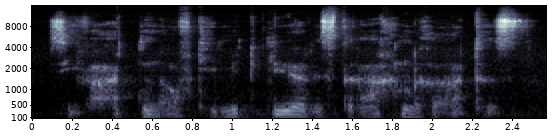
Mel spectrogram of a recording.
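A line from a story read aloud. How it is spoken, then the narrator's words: Whisper. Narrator (German): flüstert Kokosnuss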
